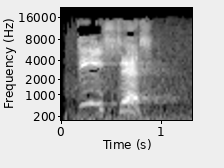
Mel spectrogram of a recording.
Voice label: grunt; h2dialogue; grunt crazy

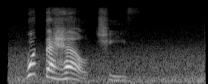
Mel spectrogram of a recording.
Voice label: marines female, marine tough

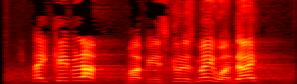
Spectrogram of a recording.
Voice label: marine, aussie; h2dialogue

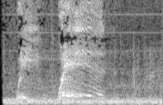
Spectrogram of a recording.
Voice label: we win, grunts

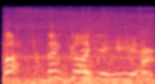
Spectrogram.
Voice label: marine aussie; h3dialogue

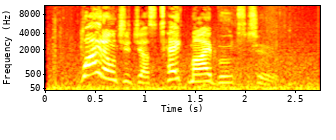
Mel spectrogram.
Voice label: female marine

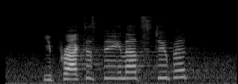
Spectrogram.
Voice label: female marine, sassy

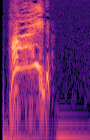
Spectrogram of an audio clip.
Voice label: hide, grunts

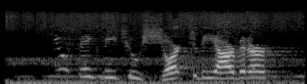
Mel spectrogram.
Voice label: grunt; h2dialogue; grunt crazy

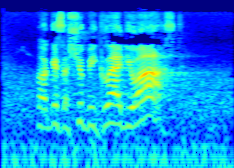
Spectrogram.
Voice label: marine, aussie; h2dialogue

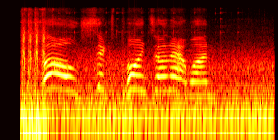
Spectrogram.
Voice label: marines, aussie; h2dialogue

